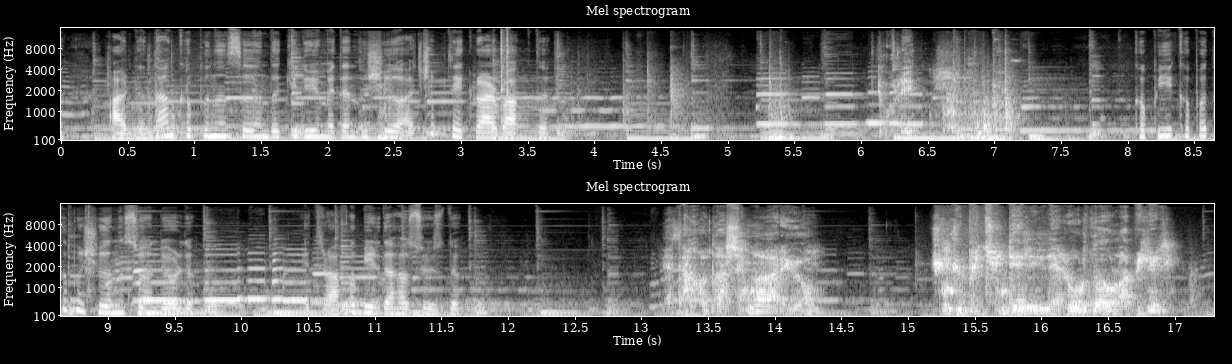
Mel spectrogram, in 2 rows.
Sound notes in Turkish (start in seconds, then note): 0.0 Müzik - Hareketli; 3.0 Elektrik anahtarı sesi; 6.4 Kapı kapanma sesi; 8.6 Elektrik anahtarı sesi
